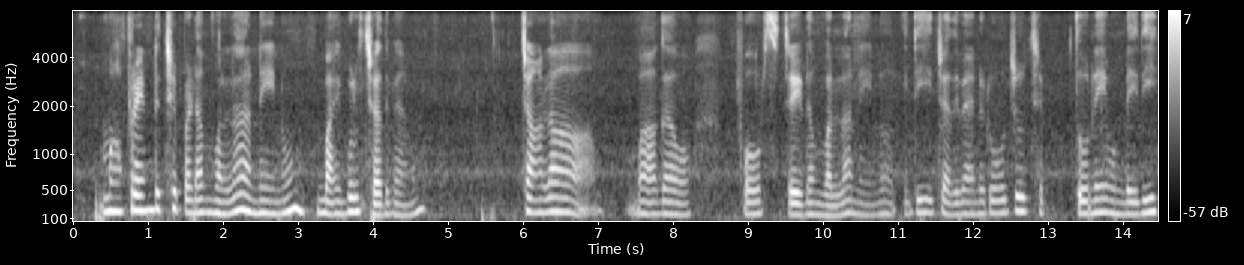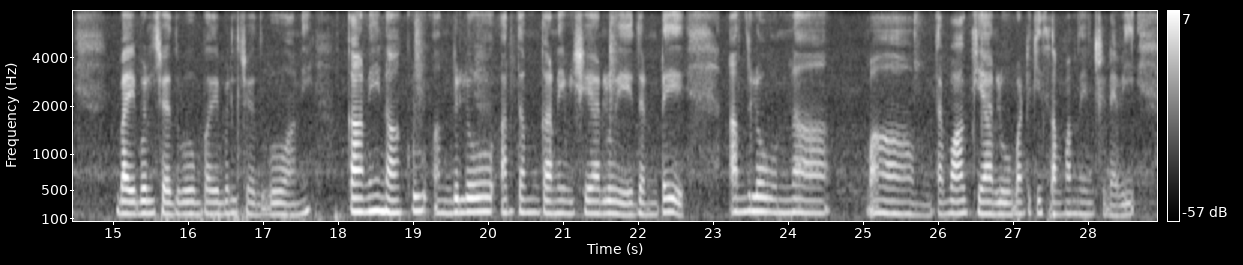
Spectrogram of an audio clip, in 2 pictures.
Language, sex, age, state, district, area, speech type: Telugu, female, 30-45, Telangana, Peddapalli, rural, spontaneous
